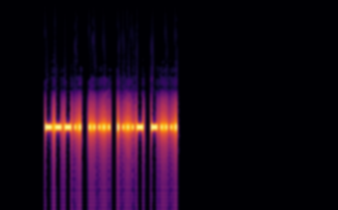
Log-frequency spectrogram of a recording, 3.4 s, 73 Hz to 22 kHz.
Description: Morse code, heard as a keyed tone, about 50 wpm, 700 Hz. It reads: 8546
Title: Common Cut Numbers - 4-Digit 50wpm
